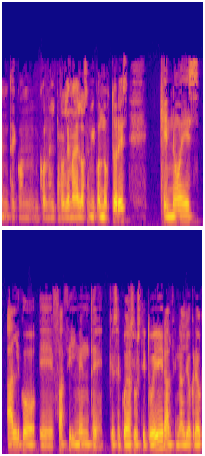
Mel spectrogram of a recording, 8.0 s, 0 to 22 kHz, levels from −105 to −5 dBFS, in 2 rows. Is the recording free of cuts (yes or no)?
yes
